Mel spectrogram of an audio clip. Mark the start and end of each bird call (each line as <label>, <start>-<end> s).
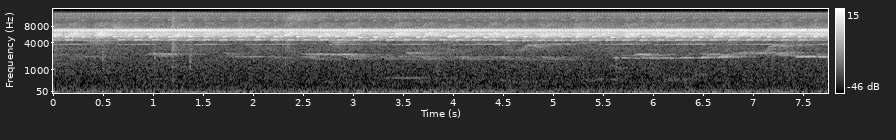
Gray-fronted Dove (Leptotila rufaxilla), 0.0-7.8 s
Hauxwell's Thrush (Turdus hauxwelli), 0.0-7.8 s
Spot-winged Antshrike (Pygiptila stellaris), 0.0-7.8 s
Goeldi's Antbird (Akletos goeldii), 1.8-5.3 s
Rufous-fronted Antthrush (Formicarius rufifrons), 5.5-7.8 s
